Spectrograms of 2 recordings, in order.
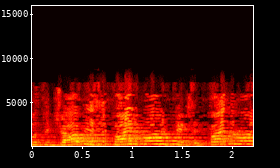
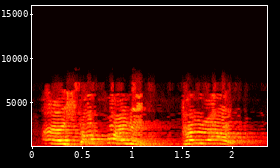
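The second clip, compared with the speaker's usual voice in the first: shouted, higher, slower stop; parent yelling; 6 semitones higher, 6 dB louder, slower than usual. Retold or imitated. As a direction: yell at squabbling kids. Parent breaking up kids' fight.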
